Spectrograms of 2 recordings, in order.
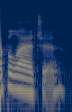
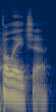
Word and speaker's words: Appalachia: I'm guessing they're in Appalachia. Am I saying it right? Carrier pigeons or something. I don't know. Bridget judgment. Bridget. Appalachia. Yeah. Appalachia. Okay. Not Appalachia. Yeah. Correct. Latch. Not le.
